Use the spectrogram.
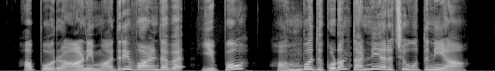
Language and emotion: Tamil, surprised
